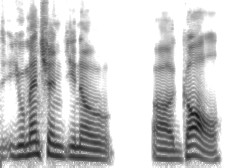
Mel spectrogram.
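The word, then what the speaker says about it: Gall: And you mentioned, you know, uh, Gaul, it's not Gail, it's Gaul's law.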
